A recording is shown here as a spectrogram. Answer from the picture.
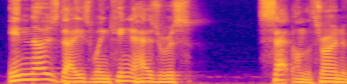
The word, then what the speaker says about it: Ahasuerus: Now it came to pass in the days of Ahasuerus, and there are multiple ways to pronounce his name. Some people call him Ahasuerus, Ahasuerus.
